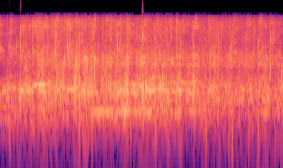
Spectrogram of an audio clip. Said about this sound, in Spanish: Un aplauso, pues.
